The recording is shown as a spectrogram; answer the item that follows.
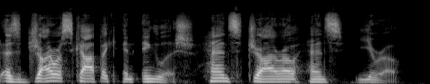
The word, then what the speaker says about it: gyro: So last week we spoke about gyro and how can it possibly be pronounced gyro, which doesn't compute. Well, here's why. Greeks say the G differently than we do in English.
